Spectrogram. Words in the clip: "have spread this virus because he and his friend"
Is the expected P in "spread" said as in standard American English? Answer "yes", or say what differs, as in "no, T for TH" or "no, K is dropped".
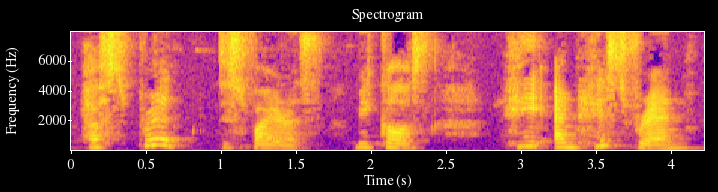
yes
